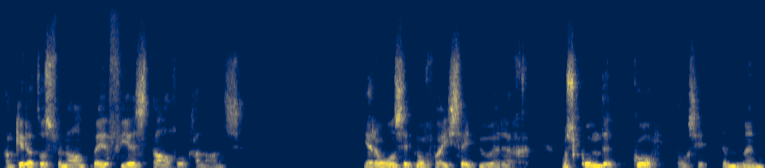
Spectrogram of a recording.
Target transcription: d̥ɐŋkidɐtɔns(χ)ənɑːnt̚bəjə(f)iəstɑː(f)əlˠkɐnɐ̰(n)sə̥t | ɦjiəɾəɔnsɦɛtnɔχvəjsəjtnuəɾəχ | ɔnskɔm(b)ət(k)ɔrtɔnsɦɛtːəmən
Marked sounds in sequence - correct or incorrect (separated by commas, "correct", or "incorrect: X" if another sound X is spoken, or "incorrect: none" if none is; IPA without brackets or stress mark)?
incorrect: f, correct, correct, correct, incorrect: d, correct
